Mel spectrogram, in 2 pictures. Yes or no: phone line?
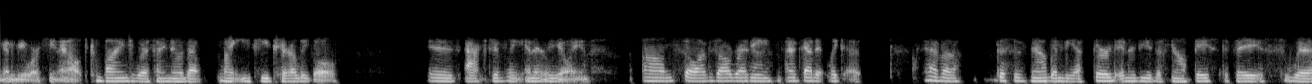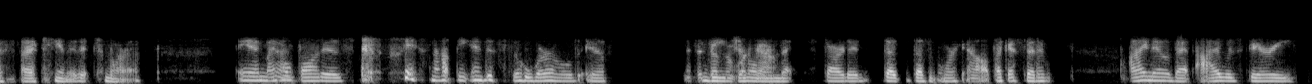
yes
